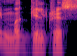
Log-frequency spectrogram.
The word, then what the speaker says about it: McGilchrist: the name yeah yeah it's actually M Gilchrist so if you know Adam Gilchrist you can say Ian M mcgilchrist but just putting those two syllables together makes it it's a sound thing also it's absolutely a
